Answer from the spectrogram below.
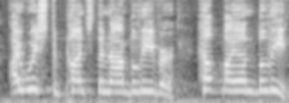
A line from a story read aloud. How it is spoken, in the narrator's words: shouted the same temple slave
